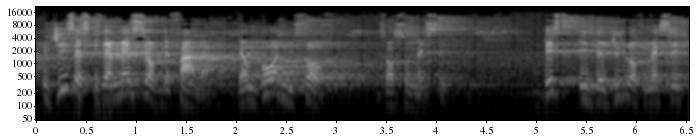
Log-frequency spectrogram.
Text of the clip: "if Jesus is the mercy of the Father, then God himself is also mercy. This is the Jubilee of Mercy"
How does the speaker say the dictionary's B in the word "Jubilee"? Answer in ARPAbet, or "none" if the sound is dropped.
none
